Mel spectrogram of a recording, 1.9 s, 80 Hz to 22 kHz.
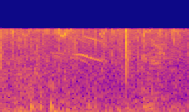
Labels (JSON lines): {"label": "biophony, dolphin", "recorder": "SoundTrap 500"}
